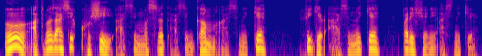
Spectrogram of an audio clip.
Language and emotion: Kashmiri, neutral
